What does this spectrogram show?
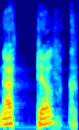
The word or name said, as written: nattelg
